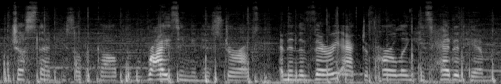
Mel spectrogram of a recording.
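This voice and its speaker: A woman's voice: medium pitch, steady tone, fairly quick. Theatrical woman narrator over music. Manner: theatrical, swelling from hushed to loud. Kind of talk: dramatic scripted story narration.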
